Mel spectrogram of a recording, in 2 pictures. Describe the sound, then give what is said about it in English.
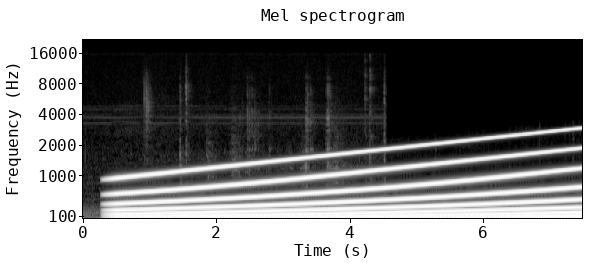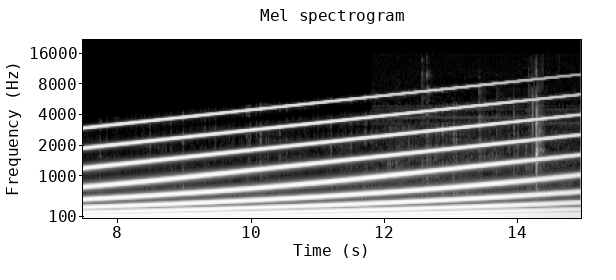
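A piece of music built entirely from a Shepard tone: a continuous stack of pure tones glides steadily upward for the whole clip. Loudness stays even, giving the illusion of an endless rise. “The whole thing sounds roughly like this. It's comprised entirely of a shepherd tone,”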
